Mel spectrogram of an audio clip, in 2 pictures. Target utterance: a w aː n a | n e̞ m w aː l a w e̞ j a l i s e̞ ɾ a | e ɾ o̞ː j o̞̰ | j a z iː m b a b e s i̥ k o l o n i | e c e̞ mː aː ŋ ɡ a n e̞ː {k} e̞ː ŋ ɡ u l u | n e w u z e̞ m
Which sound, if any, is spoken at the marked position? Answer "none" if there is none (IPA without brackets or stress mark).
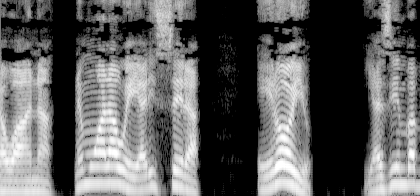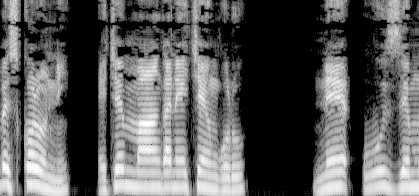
c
